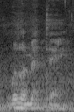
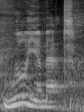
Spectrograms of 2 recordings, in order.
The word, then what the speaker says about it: Willamette: Willamette. Willamette. Yes, no. It's Willamette. It's Dinamite. No. I've heard it pronounced Williamette.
